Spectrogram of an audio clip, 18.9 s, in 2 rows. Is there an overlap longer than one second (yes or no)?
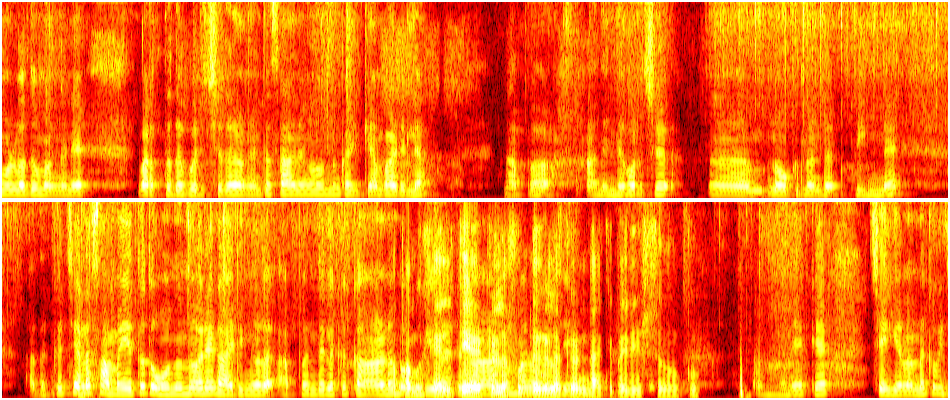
yes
